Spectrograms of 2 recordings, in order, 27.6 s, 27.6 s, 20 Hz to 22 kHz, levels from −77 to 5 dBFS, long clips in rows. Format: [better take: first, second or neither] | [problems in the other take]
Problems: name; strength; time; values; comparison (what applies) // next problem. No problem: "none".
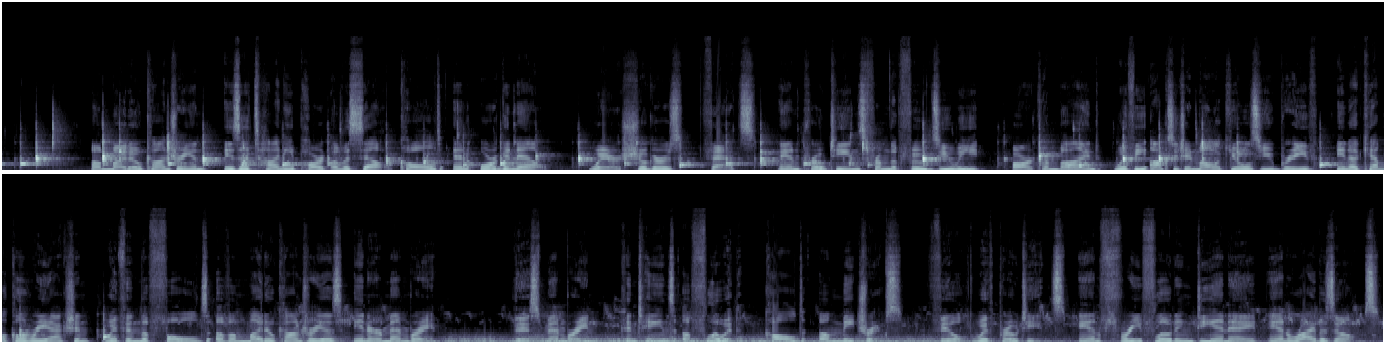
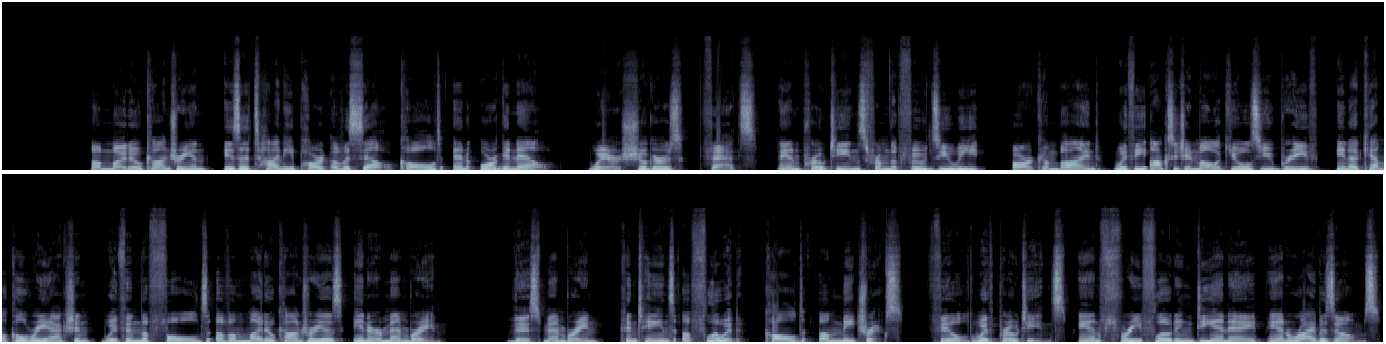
second | rain or running water; loud; throughout; 1 dB below the speech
